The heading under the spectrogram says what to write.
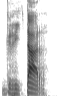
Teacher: En effet, on va l'accentuer sur la dernière syllabe puisque c'est un R, donc une consonne, ce n'est pas un N, ce n'est pas un S, je n'ai pas d'accent directement écrit, je vais donc accentuer sur la dernière syllabe,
